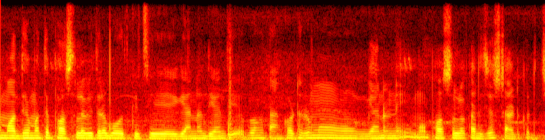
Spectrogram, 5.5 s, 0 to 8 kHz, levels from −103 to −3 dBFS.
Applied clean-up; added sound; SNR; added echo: none; none; none; none.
